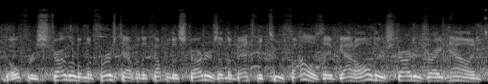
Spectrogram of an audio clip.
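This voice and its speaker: Man, live basketball radio commentary, slightly high voice, clear arena noise behind. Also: quick pace. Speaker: play-by-play radio announcer. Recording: noisy broadcast with arena ambience.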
